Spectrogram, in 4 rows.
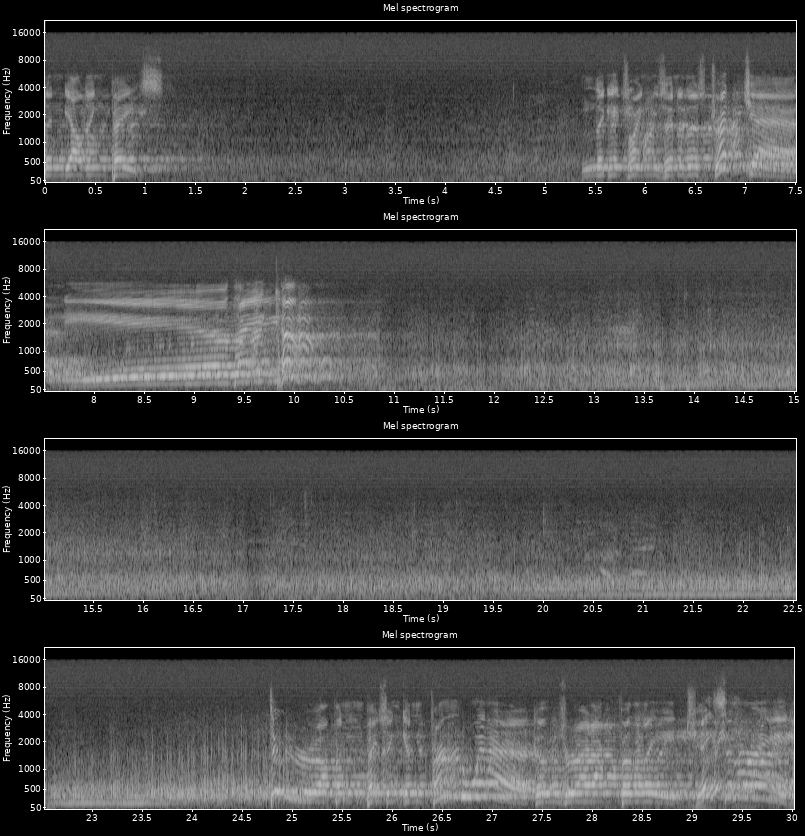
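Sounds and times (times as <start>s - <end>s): crowd murmur: 10.2s - 24.1s
car engine running: 10.6s - 25.8s.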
